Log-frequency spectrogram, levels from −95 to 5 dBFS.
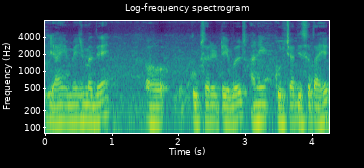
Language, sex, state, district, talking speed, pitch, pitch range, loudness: Marathi, male, Maharashtra, Nagpur, 155 wpm, 130 Hz, 125-130 Hz, -14 LUFS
